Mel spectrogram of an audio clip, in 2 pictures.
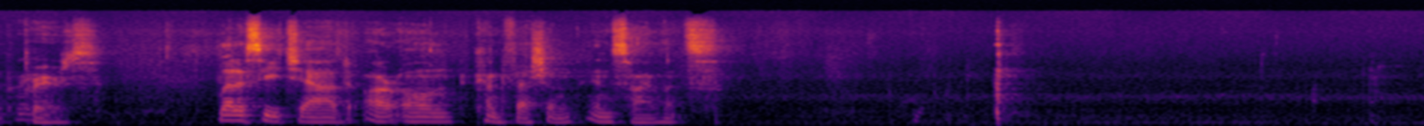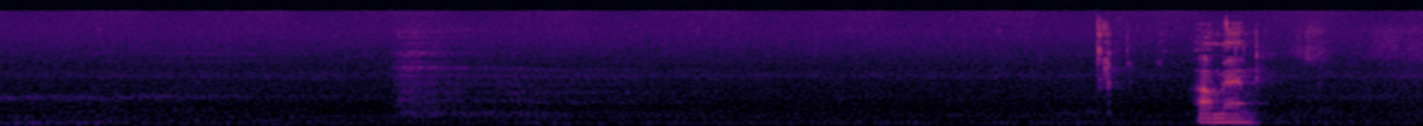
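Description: A man speaks calmly and softly close by.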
